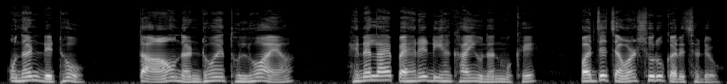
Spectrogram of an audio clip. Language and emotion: Sindhi, neutral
